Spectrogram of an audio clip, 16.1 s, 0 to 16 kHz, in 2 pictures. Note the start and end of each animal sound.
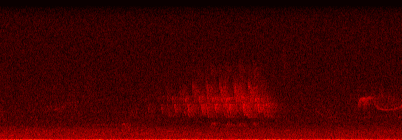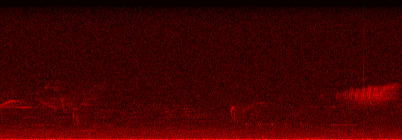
[3.16, 5.67] Ovenbird (Seiurus aurocapilla)
[7.17, 8.31] Eastern Wood-Pewee (Contopus virens)
[8.11, 10.11] Black-throated Blue Warbler (Setophaga caerulescens)
[8.49, 12.04] Red-breasted Nuthatch (Sitta canadensis)
[12.53, 13.34] Eastern Wood-Pewee (Contopus virens)
[14.67, 16.09] Black-throated Blue Warbler (Setophaga caerulescens)

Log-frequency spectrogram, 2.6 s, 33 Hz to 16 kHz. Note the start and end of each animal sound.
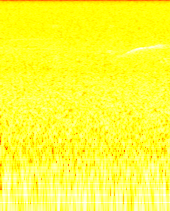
[1.49, 2.56] Eastern Wood-Pewee (Contopus virens)

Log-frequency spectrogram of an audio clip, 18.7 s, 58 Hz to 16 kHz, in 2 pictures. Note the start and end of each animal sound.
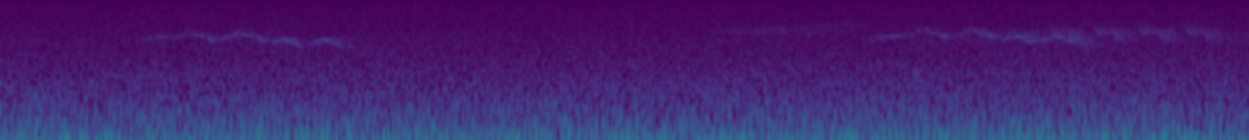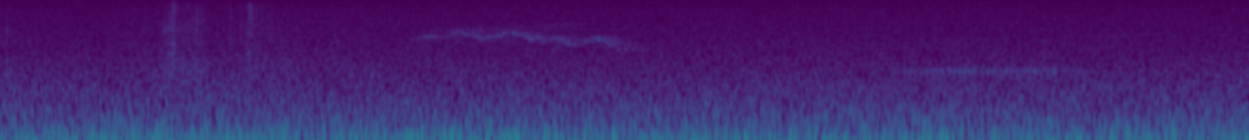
[0.97, 2.75] Veery (Catharus fuscescens)
[5.13, 6.74] Black-throated Blue Warbler (Setophaga caerulescens)
[6.41, 8.39] Veery (Catharus fuscescens)
[7.58, 9.51] Ovenbird (Seiurus aurocapilla)
[12.27, 14.22] Veery (Catharus fuscescens)
[15.92, 17.46] Downy Woodpecker (Dryobates pubescens)

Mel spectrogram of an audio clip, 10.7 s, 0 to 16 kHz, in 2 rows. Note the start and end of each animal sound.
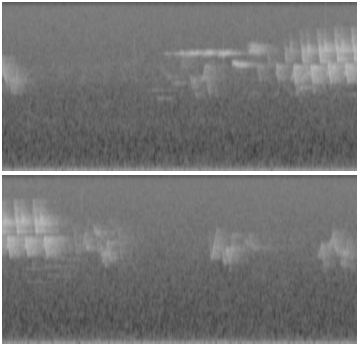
[0.00, 10.65] Red-eyed Vireo (Vireo olivaceus)
[1.94, 2.85] Wood Thrush (Hylocichla mustelina)
[2.17, 3.93] Black-throated Green Warbler (Setophaga virens)
[4.05, 6.31] Ovenbird (Seiurus aurocapilla)
[5.64, 6.44] Wood Thrush (Hylocichla mustelina)

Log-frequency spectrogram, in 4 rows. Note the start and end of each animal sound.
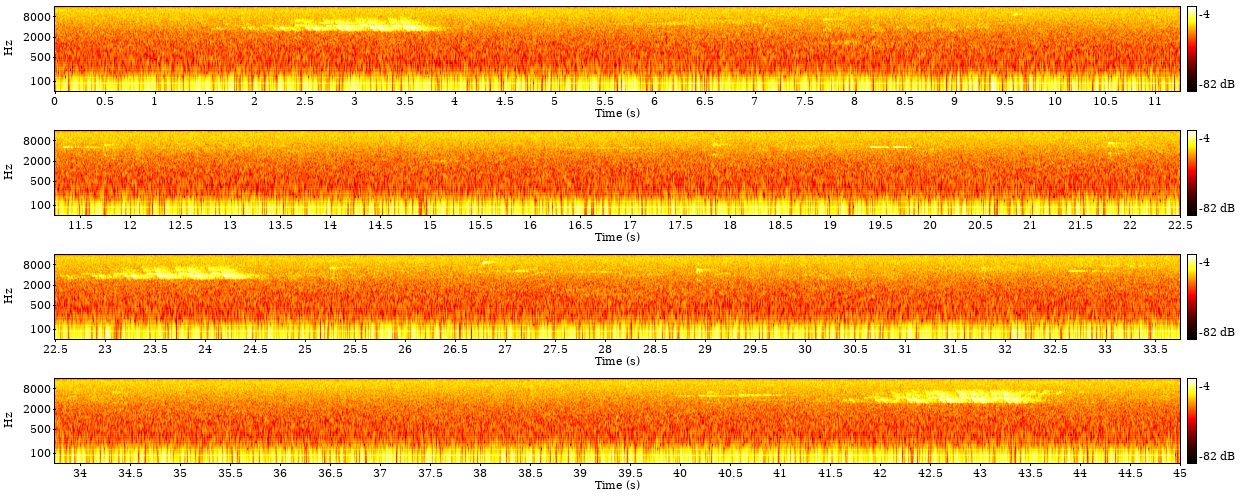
[1.82, 3.88] Ovenbird (Seiurus aurocapilla)
[5.51, 6.79] Black-throated Green Warbler (Setophaga virens)
[7.63, 7.81] Downy Woodpecker (Dryobates pubescens)
[7.83, 9.47] Ovenbird (Seiurus aurocapilla)
[11.28, 11.72] Black-throated Green Warbler (Setophaga virens)
[11.56, 13.21] Nashville Warbler (Leiothlypis ruficapilla)
[11.72, 11.85] Downy Woodpecker (Dryobates pubescens)
[16.45, 17.21] Black-throated Green Warbler (Setophaga virens)
[17.77, 17.93] Downy Woodpecker (Dryobates pubescens)
[18.64, 19.88] Black-throated Green Warbler (Setophaga virens)
[21.73, 21.87] Downy Woodpecker (Dryobates pubescens)
[22.55, 24.60] Ovenbird (Seiurus aurocapilla)
[25.24, 25.36] Downy Woodpecker (Dryobates pubescens)
[27.55, 28.52] Black-throated Green Warbler (Setophaga virens)
[28.88, 28.99] Downy Woodpecker (Dryobates pubescens)
[31.68, 31.87] Downy Woodpecker (Dryobates pubescens)
[32.62, 33.11] Black-throated Green Warbler (Setophaga virens)
[34.28, 34.45] Downy Woodpecker (Dryobates pubescens)
[39.95, 41.09] Black-throated Green Warbler (Setophaga virens)
[40.25, 40.37] Downy Woodpecker (Dryobates pubescens)
[41.57, 43.63] Ovenbird (Seiurus aurocapilla)
[42.58, 43.95] Nashville Warbler (Leiothlypis ruficapilla)

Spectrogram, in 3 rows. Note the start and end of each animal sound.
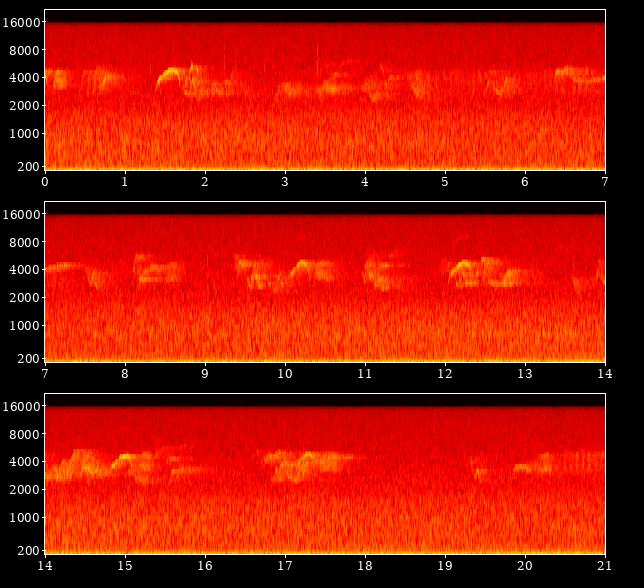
[0.00, 0.37] Eastern Phoebe (Sayornis phoebe)
[0.43, 21.00] Red-eyed Vireo (Vireo olivaceus)
[1.28, 2.02] Eastern Phoebe (Sayornis phoebe)
[2.11, 4.96] Scarlet Tanager (Piranga olivacea)
[4.75, 6.92] unknown mammal
[6.32, 7.48] Eastern Wood-Pewee (Contopus virens)
[8.08, 8.79] Eastern Phoebe (Sayornis phoebe)
[10.01, 10.68] Eastern Phoebe (Sayornis phoebe)
[12.04, 12.65] Eastern Phoebe (Sayornis phoebe)
[13.54, 15.88] Scarlet Tanager (Piranga olivacea)
[14.80, 15.38] Eastern Phoebe (Sayornis phoebe)
[16.65, 18.00] Eastern Wood-Pewee (Contopus virens)
[17.05, 17.74] Eastern Phoebe (Sayornis phoebe)
[19.84, 20.41] Eastern Phoebe (Sayornis phoebe)
[20.13, 21.00] unknown mammal

